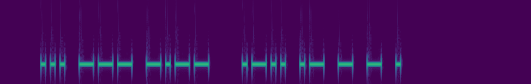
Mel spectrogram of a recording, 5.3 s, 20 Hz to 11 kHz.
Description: Morse code, heard as a keyed tone, about 25 wpm, 700 Hz. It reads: SOY LATTE
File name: practice / 25wpm / Difficult Words with Hints - 25wpm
